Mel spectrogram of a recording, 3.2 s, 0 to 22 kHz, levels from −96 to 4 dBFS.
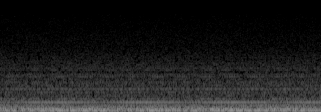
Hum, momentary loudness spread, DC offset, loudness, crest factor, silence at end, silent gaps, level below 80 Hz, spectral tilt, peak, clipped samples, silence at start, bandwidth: none; 2 LU; under 0.1%; -48 LUFS; 10 dB; 0 s; none; -48 dBFS; -8 dB/octave; -36 dBFS; under 0.1%; 0 s; 13 kHz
